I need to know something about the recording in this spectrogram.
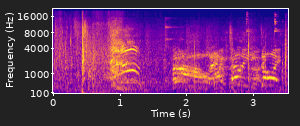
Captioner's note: booming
